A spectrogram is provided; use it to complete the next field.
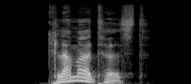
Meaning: inflection of klammern: 1. second-person singular preterite 2. second-person singular subjunctive II
- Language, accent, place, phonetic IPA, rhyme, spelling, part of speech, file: German, Germany, Berlin, [ˈklamɐtəst], -amɐtəst, klammertest, verb, De-klammertest.ogg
